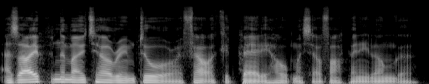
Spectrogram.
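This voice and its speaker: A man playing a weary investigator who narrates a scripted audio drama in the first person, measured and brooding. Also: rumbling low, fairly even intonation, a little mellow, no echo, studio quality. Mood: exhausted. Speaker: narrator and lead character.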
